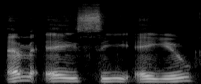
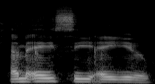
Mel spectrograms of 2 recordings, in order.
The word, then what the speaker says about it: Macau: or territory I think it's near China it's m-a-c-a-u -m-a-c I'm sorry what's called a u m-a-c-a-u how do you pronounce it I would pronounce that Macau Macau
